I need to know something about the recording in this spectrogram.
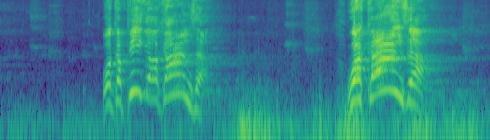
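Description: A man preaches loudly and with animation into a microphone, his voice carrying through loudspeakers.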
